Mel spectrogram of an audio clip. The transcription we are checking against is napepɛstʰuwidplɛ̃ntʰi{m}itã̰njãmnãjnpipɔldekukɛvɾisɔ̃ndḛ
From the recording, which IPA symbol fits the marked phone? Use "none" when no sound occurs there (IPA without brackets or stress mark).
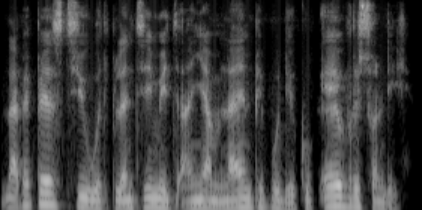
m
